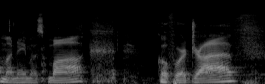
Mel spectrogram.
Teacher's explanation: there is a certain beauty to an R-less accent that we might see somewhere on the East Coast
